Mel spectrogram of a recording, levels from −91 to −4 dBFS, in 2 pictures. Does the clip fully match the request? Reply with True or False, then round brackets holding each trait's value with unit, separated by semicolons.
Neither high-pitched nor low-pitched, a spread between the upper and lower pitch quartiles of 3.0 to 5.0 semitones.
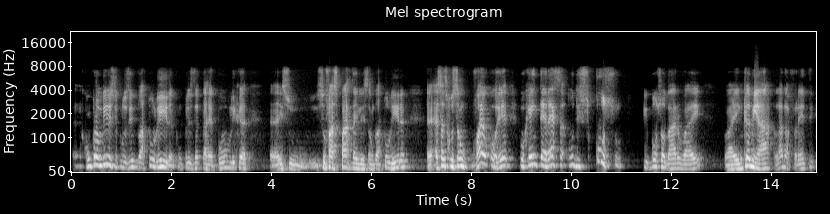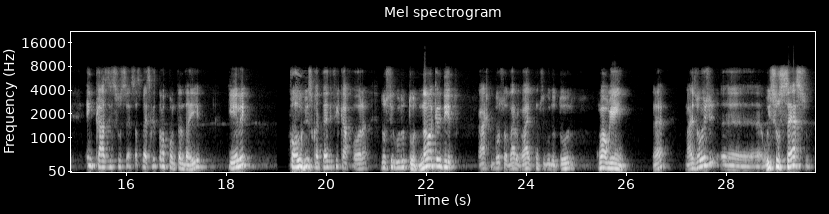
False (175 Hz; 5.5 semitones)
